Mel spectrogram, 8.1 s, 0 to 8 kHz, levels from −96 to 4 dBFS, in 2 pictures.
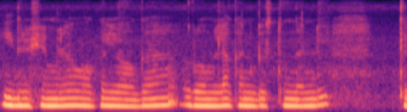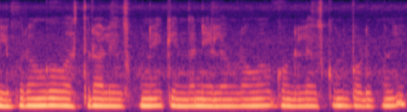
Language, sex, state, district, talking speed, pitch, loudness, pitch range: Telugu, female, Andhra Pradesh, Krishna, 145 wpm, 185 Hz, -14 LUFS, 180-190 Hz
